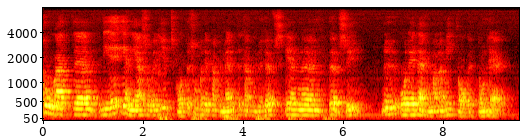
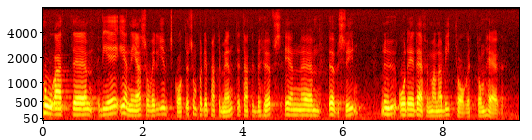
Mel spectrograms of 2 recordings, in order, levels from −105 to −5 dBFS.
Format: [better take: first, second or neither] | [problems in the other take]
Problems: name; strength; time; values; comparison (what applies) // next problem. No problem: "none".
second | background sound (Breathing); 19 dB below the speech // room echo; dies away in 0.5 s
